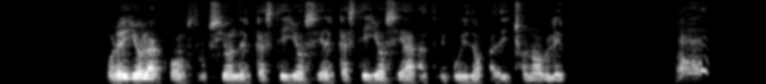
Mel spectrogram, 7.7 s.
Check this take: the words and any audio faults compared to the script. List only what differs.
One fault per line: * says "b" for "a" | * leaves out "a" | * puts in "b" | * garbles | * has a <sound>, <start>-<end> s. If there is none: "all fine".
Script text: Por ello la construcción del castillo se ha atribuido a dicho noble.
* puts in "del castillo se"
* has a bark, 6.8-7.1 s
